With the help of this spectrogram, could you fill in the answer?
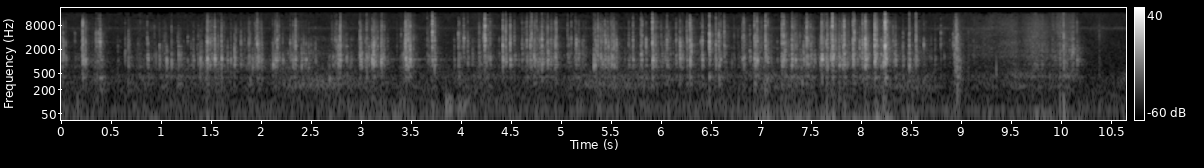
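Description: A white plastic mechanical keyboard held near the mic is typed on with fingertips, producing a rapid, bright stream of short clicky keystrokes. The typing thins out near the end as the keyboard is tilted.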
